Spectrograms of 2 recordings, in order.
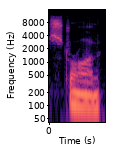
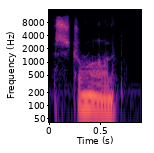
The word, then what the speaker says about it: Strachan: By the way, if you go and look for the book, his last name is spelled S-T-R-A-C-H-A-N, pronounced Strawn, Hugh Strawn.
